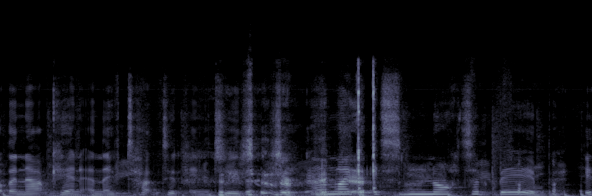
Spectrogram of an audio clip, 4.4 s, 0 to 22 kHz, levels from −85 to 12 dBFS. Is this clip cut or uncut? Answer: uncut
